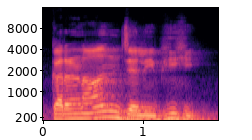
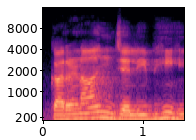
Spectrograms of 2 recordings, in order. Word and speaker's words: कर्णाञ्जलिभिः: कर्णाञ्जलिभिः, कर्णाञ्जलिभिः इस प्रकार से पढ़ना है।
